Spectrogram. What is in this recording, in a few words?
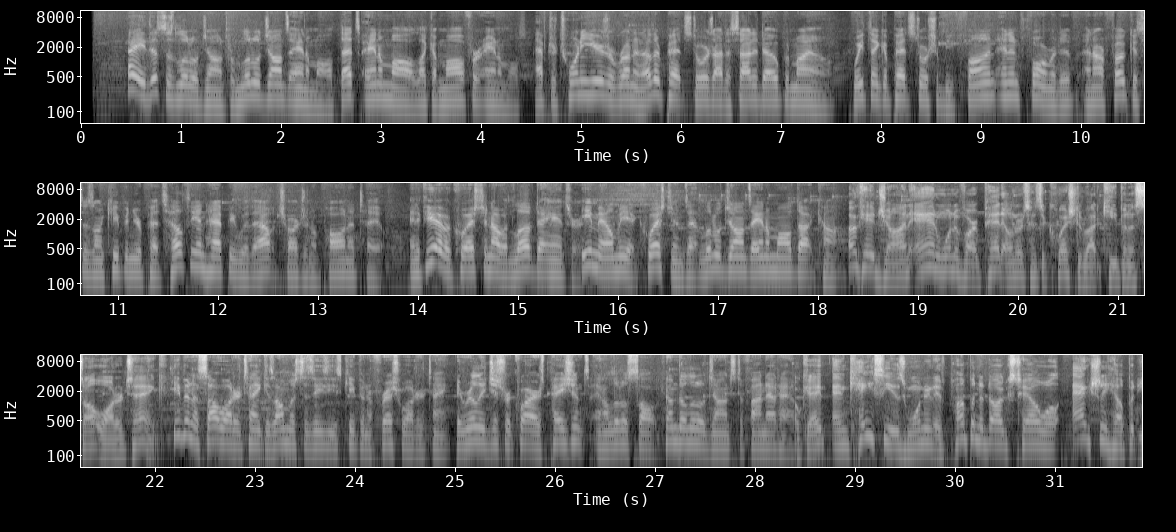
commercial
